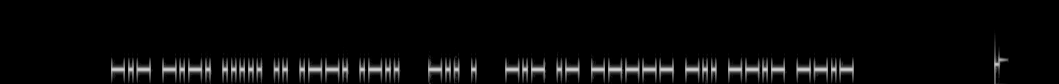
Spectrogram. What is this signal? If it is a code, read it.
Morse code, heard as a keyed tone, about 28 wpm, 700 Hz. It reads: KC5IPL DE KA0DQQ
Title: USA Callsign DE Callsign - 6 Characters - 28wpm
